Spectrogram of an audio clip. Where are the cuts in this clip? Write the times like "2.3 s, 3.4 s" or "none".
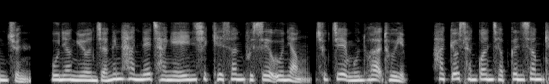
3.2 s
